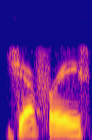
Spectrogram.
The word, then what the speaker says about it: Geoffrey: It's Jeffrey, spelled with a G.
